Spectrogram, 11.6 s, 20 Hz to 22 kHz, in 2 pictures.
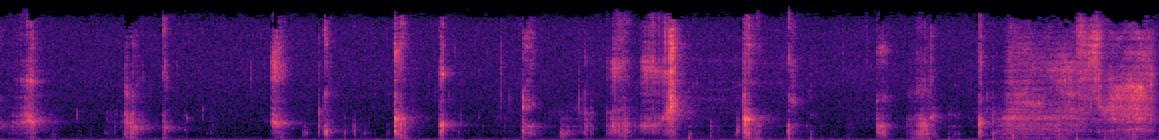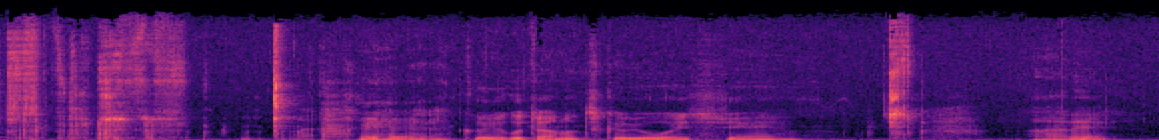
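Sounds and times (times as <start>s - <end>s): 
wet licking mouth sounds made by a voice actor: 0.0s - 7.4s, 10.0s - 10.5s
speech: 7.6s - 9.9s, 11.0s - 11.4s.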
